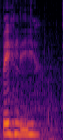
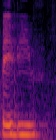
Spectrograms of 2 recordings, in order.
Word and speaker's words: Bailey: yeah and this and so it's just bailey and not bay leaf not gonna hold there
